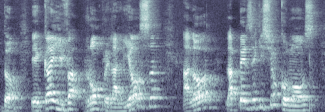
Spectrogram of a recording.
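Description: Animated French-speaking preacher in an echoey hall. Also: male voice, fairly high pitch, slow pace. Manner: emphatic preaching, addresses congregation as brothers. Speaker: pastor. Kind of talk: sermon. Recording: roomy echo, heard from a distance.

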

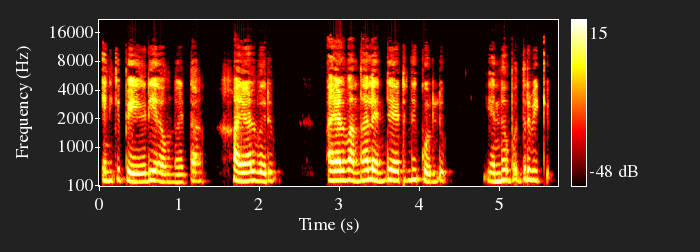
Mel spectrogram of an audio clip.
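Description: A woman's voice: mid-range voice, flat delivery, normal speed, dark tone, natural voice. Woman voicing a frightened tearful young woman. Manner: tearful, pleading.

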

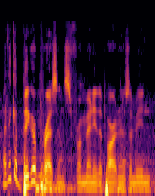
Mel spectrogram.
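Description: A man's voice: fairly low pitch, sing-song, rapid-fire, a little mellow. A middle-aged man co-hosting live event commentary from a conference studio booth, talking analytically with plenty of fillers. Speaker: tech show co-host. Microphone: handheld stand mic. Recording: busy crowd noise behind.

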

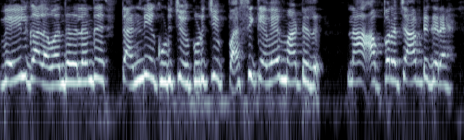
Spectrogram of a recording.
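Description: A woman voicing a nagging, stubborn old village grandmother in a cartoon, speaking a with a shrill voice. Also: steady tone, quick pace, bright, forceful tone. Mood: grumbling.

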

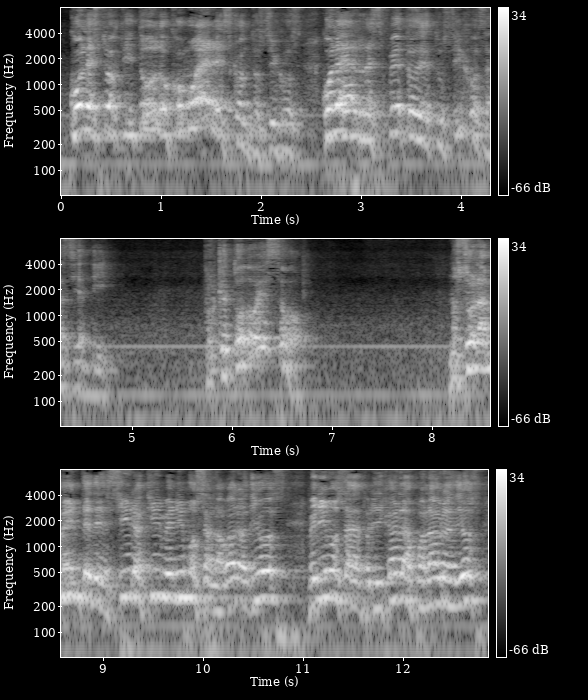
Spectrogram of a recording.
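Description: A young man delivers a fervent sermon in a high voice, peppering his listeners with rhetorical questions. He sounds distant from the microphone in an echoing church hall. Faint noise hums underneath. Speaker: lay preacher at a parish prayer group. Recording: echoey room, mic far off, faint background noise.

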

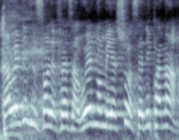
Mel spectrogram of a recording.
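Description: A woman's voice: sits high, expressive, fast. A woman in her thirties with a Ghanaian accent hosting a TV show, reviewing newspapers in casual chat and often laughing as she talks, recorded on a lapel mic in a small studio. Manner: mixes languages freely, laughs often while talking. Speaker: TV show host. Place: small TV studio with large windows.

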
